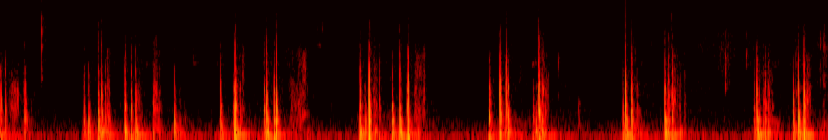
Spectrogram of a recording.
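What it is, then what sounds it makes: Silicone ear of a binaural microphone. Fingertips of both hands tap and knock on the two soft, hollow white silicone ears of a black binaural microphone. The result is a series of short, dull, muffled thuds in irregular clusters with quiet gaps between them. The thuds are mostly low in pitch and die away almost instantly.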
